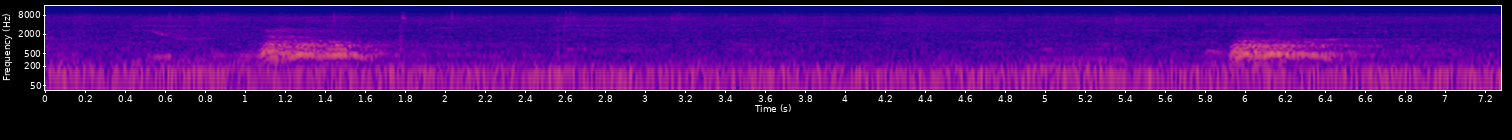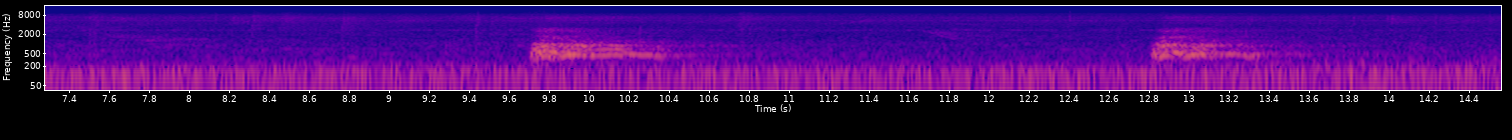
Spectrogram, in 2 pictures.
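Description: A baby macaque squeals in short cries.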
